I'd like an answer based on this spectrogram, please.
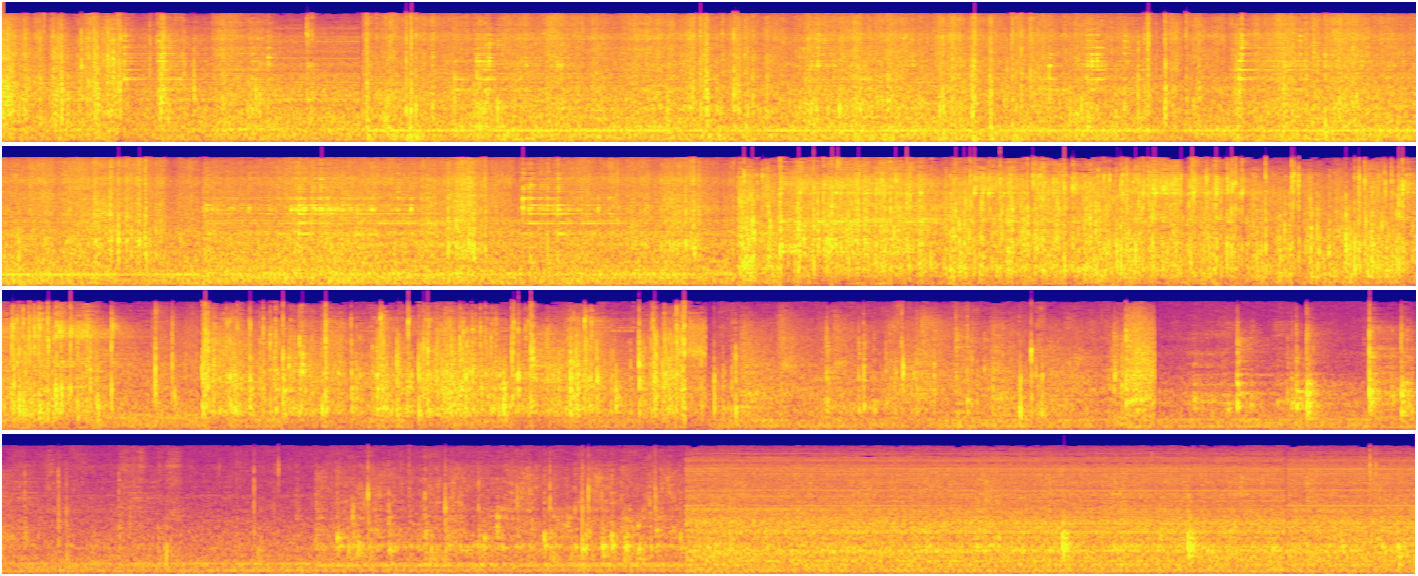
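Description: Lotus Biscoff biscuits clattering and cracking as they tumble into a glass bowl through the first half, then dark chocolate discs clinking against each other and the bowl in sharp separate clicks. Near the end a steady pouring hiss sets in as cream is poured into melted chocolate.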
